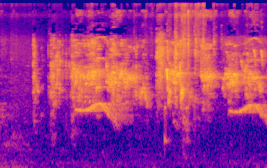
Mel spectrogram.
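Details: Feeding chicken chicks give a loud, continuous, squawky chirping mass, shrill and harsh. A brief gap comes early, then steady high cheeping runs on.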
